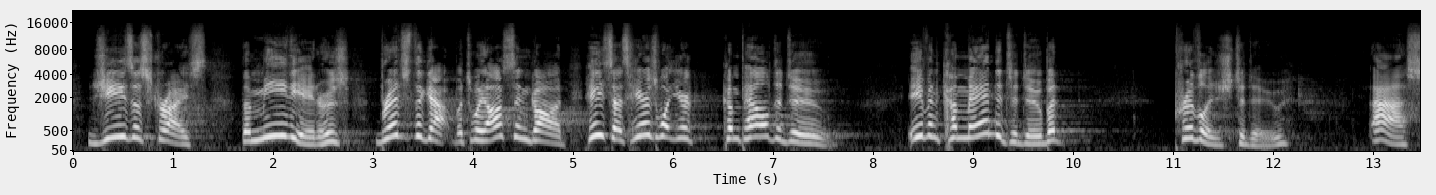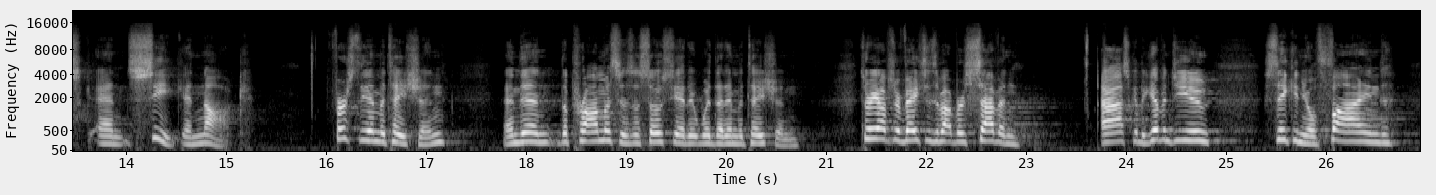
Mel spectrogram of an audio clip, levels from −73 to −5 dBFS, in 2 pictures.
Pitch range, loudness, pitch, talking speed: 195-290 Hz, -18 LUFS, 235 Hz, 130 wpm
